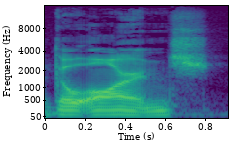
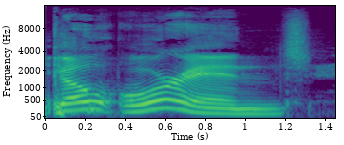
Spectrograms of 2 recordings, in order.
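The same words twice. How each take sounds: First: "Orange" squeezed toward "arnj"; own regional orange. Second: Slow, higher "Orange" with a clear OR; corrective O in orange. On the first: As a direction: say "Orange" with AR for the first vowel. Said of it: "I say, like". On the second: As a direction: insist on "Orange" as OR-inj. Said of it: "The emphasis is on, is on O". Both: Shown as a demonstration.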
